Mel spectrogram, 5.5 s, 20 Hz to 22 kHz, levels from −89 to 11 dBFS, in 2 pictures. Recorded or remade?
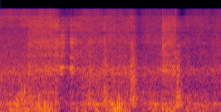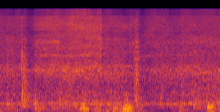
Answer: remade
